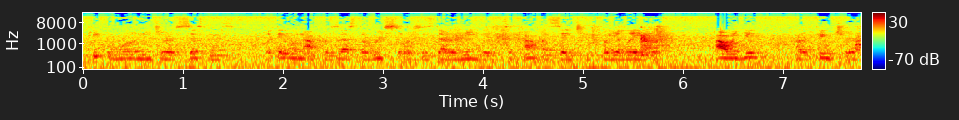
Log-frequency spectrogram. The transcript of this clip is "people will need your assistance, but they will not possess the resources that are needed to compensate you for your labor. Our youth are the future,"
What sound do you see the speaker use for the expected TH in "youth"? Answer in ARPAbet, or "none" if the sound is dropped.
F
